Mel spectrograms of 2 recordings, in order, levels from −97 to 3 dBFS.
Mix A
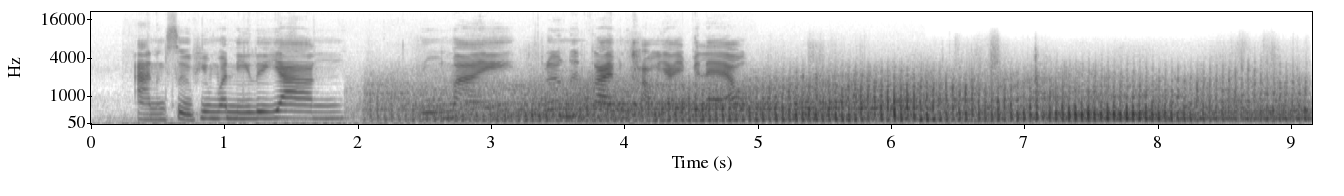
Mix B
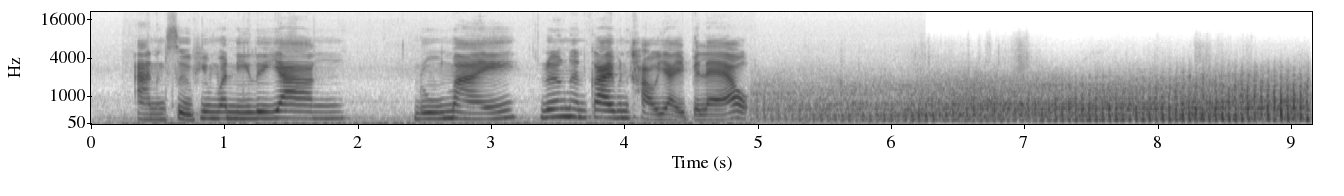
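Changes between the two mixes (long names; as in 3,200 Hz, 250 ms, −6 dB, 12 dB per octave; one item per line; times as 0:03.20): speech +8.5 dB
background: entry +2.90 s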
